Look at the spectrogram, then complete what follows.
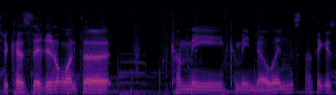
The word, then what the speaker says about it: Kaminoans: No, it's because they didn't want the Kaminoans, I think is how you say it. Yes, Kaminoans.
